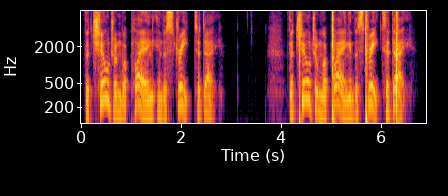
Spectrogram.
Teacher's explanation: Notice that there is an equal amount of time between these stressed syllables. And it didn't matter how many sounds got between them. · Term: English rhythm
